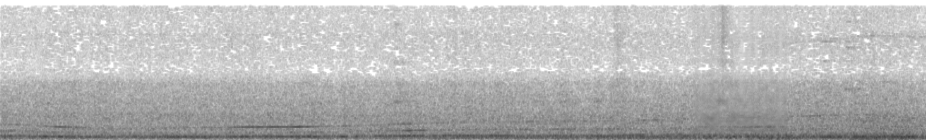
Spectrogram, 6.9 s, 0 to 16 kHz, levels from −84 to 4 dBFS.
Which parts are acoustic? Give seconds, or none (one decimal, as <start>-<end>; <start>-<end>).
0.0-5.2; 5.9-6.9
